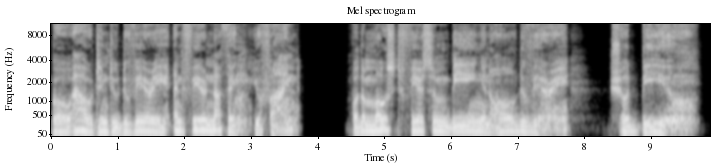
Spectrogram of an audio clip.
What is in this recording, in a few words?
Ambient Bark Fear, en; Warframe; Duviri; Teshin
